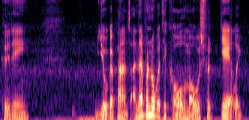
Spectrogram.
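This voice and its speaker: A man's voice: lowish voice, very animated, a little fast. A Scottish man with a Glaswegian accent, in his thirties, co-hosting a casual podcast from home over a video call, chatty and enthusiastic with lots of fillers. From Scotland, near Glasgow. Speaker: podcast co-host. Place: home room.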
